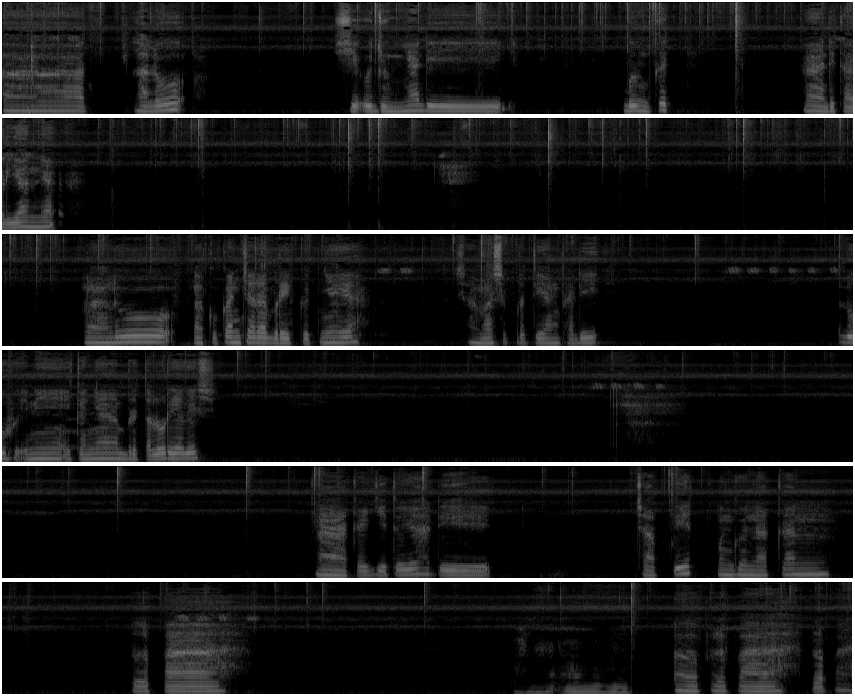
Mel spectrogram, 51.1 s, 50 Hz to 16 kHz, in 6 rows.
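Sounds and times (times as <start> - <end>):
crickets chirring: 0.0 - 51.0
small clicks of plant material: 5.0 - 7.8, 9.4 - 17.7.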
